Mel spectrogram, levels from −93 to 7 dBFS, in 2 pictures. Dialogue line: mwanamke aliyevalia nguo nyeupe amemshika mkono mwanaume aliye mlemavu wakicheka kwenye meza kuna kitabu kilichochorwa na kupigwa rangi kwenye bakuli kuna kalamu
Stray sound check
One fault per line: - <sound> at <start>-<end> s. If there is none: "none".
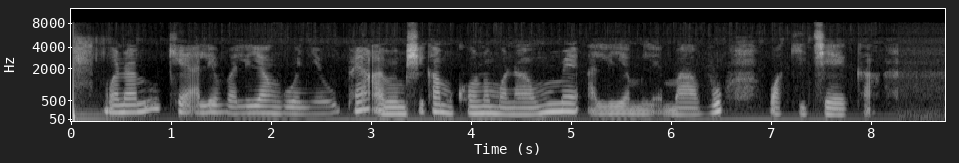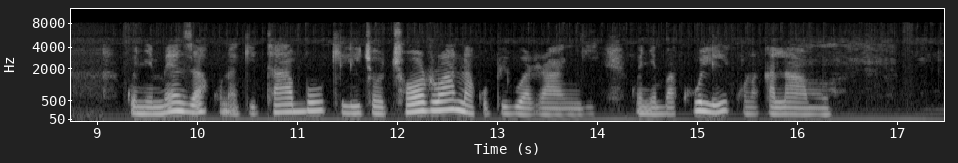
none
